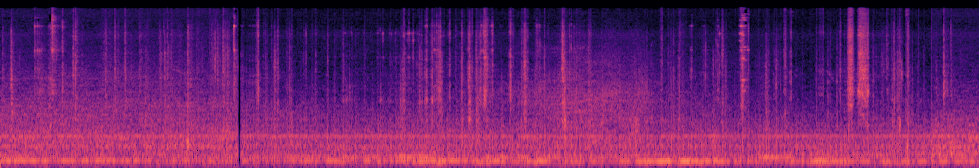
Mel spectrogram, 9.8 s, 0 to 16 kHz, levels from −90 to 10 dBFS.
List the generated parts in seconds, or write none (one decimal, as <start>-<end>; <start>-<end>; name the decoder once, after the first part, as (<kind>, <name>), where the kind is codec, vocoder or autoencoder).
1.0-1.8 (vocoder, BigVGAN v2); 2.5-6.4; 8.2-8.9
